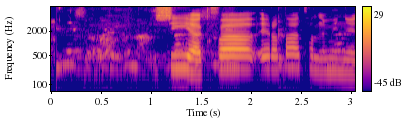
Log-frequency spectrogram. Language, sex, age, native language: Icelandic, female, 15, Icelandic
